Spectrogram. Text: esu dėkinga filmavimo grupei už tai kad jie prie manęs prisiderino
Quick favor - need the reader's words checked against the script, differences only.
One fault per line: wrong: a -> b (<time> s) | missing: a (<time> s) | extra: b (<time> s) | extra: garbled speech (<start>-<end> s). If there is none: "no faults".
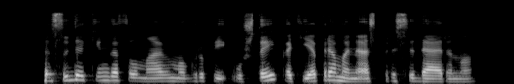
no faults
